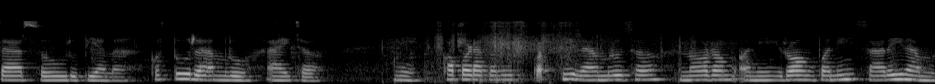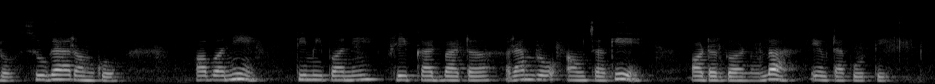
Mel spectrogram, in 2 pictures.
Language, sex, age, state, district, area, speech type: Nepali, female, 45-60, West Bengal, Jalpaiguri, rural, spontaneous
